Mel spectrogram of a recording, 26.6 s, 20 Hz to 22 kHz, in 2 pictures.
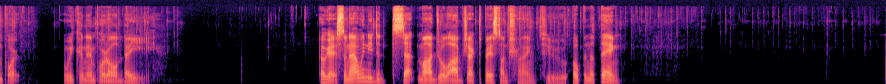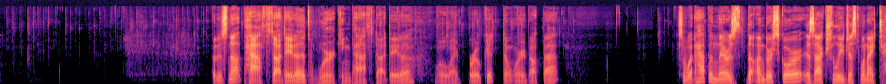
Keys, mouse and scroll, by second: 0.0 ctrl+space, 0.0 ctrl+e, 0.1 ctrl+n, 0.3 ctrl+n, 0.3 ctrl+e, 0.4 ctrl+g, 0.5 ctrl+p, 1.2 ctrl+p, 1.5 ctrl+s, 1.6 ctrl+space, 1.7 ctrl+n, 1.8 ctrl+n, 1.9 ctrl+n, 2.1 ctrl+g, 2.1 ctrl+e, 2.6 ctrl+s, 3.2-4.0 ctrl+p, 4.3-5.1 ctrl+n, 5.5 ctrl+a, 5.7-6.6 ctrl+p, 6.8 ctrl+n, 6.9 ctrl+n, 7.0 ctrl+e, 7.5 ctrl+s, 7.6-14.7 typing, 15.9 ctrl+e, 15.9 ;, 16.2 alt+b, 16.2 alt+b, 16.3 alt+b, 16.8 alt+d, 18.0 alt+p, 19.0 alt+n, 19.5 ctrl+b, 20.0 ctrl+b, 20.1 space, 20.2 space, 20.4 ctrl+a, 20.5 ctrl+e, 20.6 ctrl+g, 21.1 ctrl+s, 21.8 alt+b, 21.8 alt+b, 23.1 alt+b, 23.7 ctrl+b, 24.3 ctrl+space, 24.4 ctrl+f, 24.9 ctrl+g, 26.0 ctrl+o, 26.0 Tab.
